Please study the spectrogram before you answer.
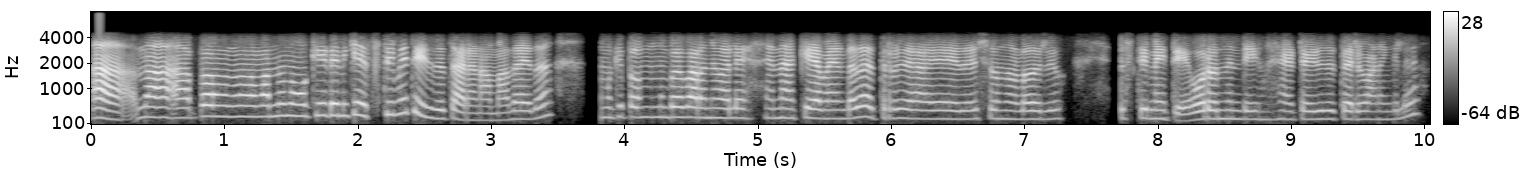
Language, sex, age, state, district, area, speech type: Malayalam, female, 18-30, Kerala, Alappuzha, rural, conversation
